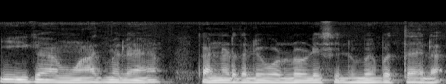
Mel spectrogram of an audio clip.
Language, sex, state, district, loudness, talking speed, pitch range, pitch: Kannada, male, Karnataka, Chamarajanagar, -12 LUFS, 135 wpm, 95-105 Hz, 100 Hz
